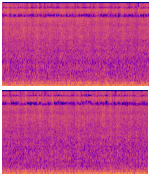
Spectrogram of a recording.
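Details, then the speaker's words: Cold squarebody Chevy truck that also has a battery ground issue. It idles with a deep, low rumble, fairly steady with slight unevenness and no knocks or ticks; the engine sounds healthy. "You know, as much issues as this thing causes us, it still sounds good. Sounds good."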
